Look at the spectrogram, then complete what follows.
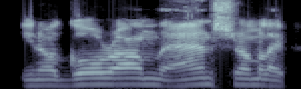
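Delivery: normal talking voice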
